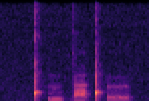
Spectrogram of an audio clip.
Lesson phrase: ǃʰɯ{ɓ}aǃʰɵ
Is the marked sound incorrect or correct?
incorrect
